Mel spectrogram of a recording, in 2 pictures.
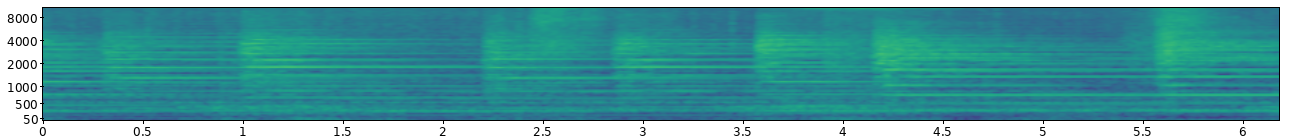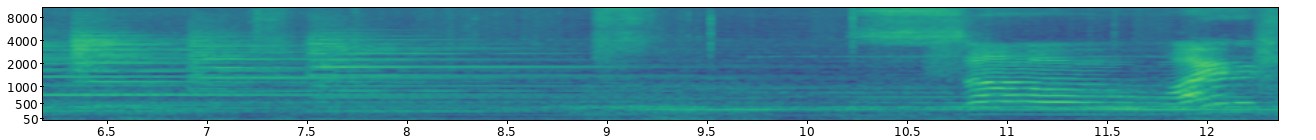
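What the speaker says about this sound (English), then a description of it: "I'm hearing church bells!" Church bells ring steadily through a video game's surreal horror scene near a boss fight, layered peals with a swell of brighter chimes toward the end, loud and with no talking.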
